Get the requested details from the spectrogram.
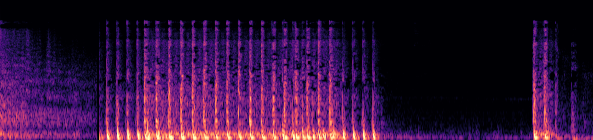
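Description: An automatic cannon fires loud, rapid bursts close by.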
